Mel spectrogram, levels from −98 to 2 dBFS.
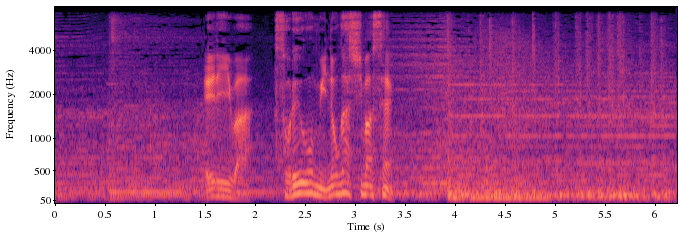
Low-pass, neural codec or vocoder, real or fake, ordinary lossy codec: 7.2 kHz; none; real; none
